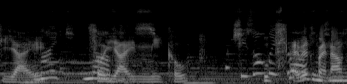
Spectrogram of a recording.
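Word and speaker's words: Yae Miko: Yai Miko. Yai Miko. I didn't know that's how you pronounce her name. All this time, I've been pronouncing it wrong.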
